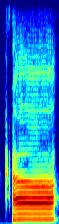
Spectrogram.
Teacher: হ্যাঁ, এই যে অক্ষরটা কোন জায়গা থেকে উচ্চারিত হয়? গলার মধ্যখান থেকে। গলাটা চেপে একালিপ টানিয়া হালকা বাতাস বের করিয়া উচ্চারণ করিব।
